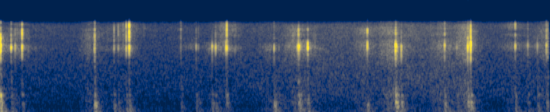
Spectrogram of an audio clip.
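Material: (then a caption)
Plastic. Long pointed nails tap and scratch the surface of a thin plastic gift card lying flat on a mat. Quiet, bright, dry clicks come in an irregular patter with brief scratchy bursts between them, each tap dying away almost instantly.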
